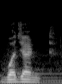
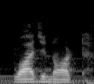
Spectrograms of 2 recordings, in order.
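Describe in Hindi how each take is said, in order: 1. इसे एक जुड़े हुए शब्द की तरह बोला जाता है। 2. इसे दो अलग शब्दों की तरह बोला जाता है। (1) "इसे हमेशा एक साथ ऐड करके बोलना है" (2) "वाज नॉट, नहीं है"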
